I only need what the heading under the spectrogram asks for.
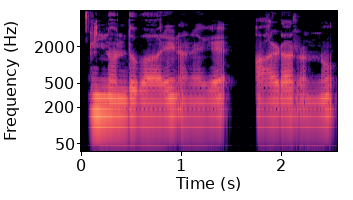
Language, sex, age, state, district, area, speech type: Kannada, male, 18-30, Karnataka, Davanagere, urban, spontaneous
